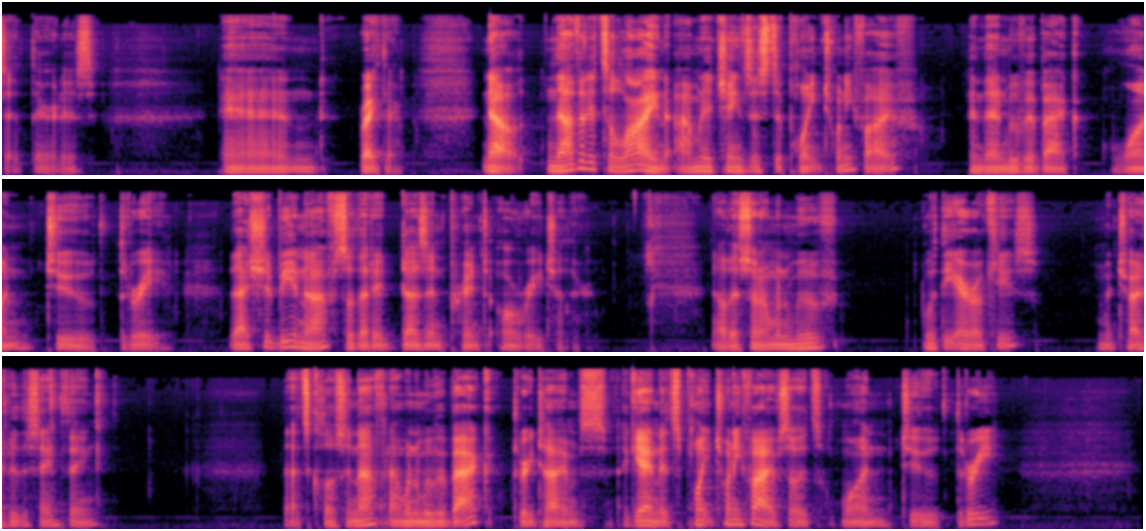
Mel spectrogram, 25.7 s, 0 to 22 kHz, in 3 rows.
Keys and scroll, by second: 1.6 Tab, 2.2 Tab, 8.3 Left, 8.8 Left, 9.3 Left, 14.5-16.2 typing, 19.6 Left, 23.4 Right, 23.8 Right, 24.2 Right.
